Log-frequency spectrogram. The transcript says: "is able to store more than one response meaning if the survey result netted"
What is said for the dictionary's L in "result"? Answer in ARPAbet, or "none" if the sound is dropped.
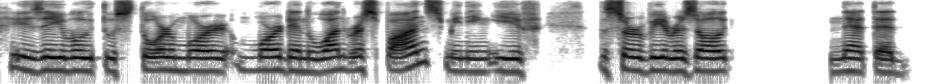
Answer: L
